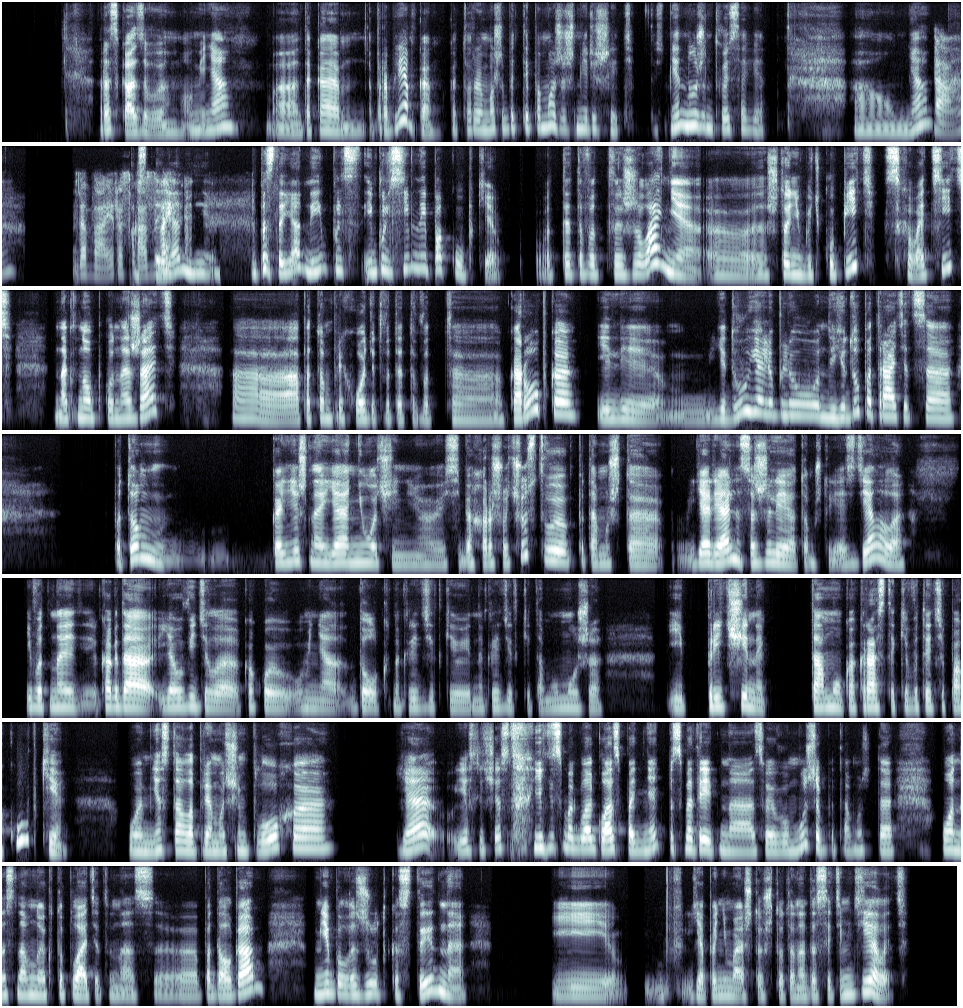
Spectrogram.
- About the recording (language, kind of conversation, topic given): Russian, advice, Почему я постоянно совершаю импульсивные покупки и потом жалею об этом?
- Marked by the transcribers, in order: laughing while speaking: "постоянные"; chuckle; tapping; chuckle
